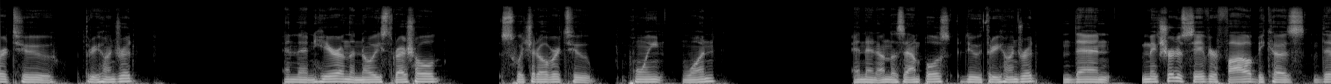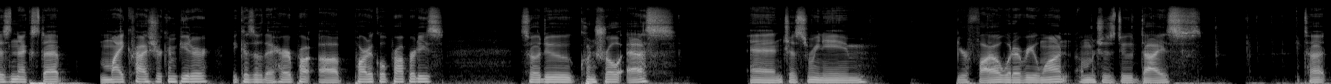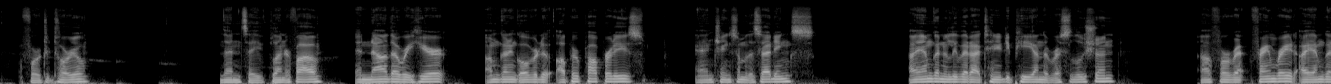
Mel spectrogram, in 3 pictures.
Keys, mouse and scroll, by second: 1.1 KP_0, 4.5-5.7 drag, 5.7 KP_0, 7.6-13.3 drag, 19.7 ctrl+s, 32.4-35.4 drag.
